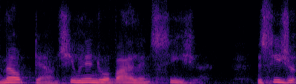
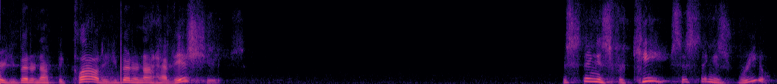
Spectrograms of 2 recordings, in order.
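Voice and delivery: louder, climbing higher as he warns; fiery preaching; 3 semitones higher, 6 dB louder than usual. Real, not acted. Pastor warning his congregation about spiritual warfare, fiery preaching. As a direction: hammer the warning home.

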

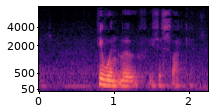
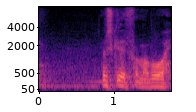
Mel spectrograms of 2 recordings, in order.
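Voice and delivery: ordinary delivery

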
